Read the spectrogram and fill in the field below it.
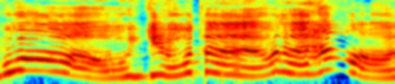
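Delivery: high, shocked retold cry; a driver staring at a coffin in the road, high and shocked; startled. Driver spots a coffin on the highway, high startled cry. Guy retells seeing a coffin.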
